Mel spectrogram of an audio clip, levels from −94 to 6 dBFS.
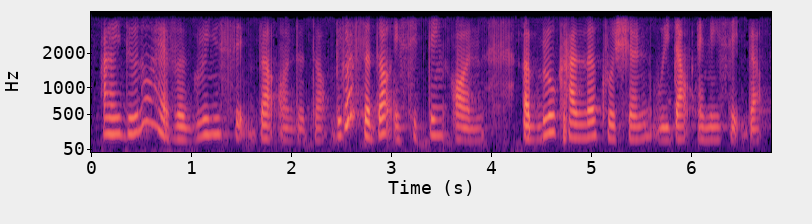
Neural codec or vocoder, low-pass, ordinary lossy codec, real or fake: vocoder, 22.05 kHz, 80 mel bands, WaveNeXt; 3.6 kHz; AAC, 32 kbps; fake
